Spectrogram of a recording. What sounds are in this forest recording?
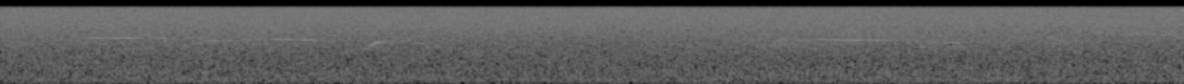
Hermit Thrush song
